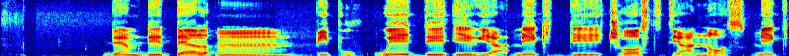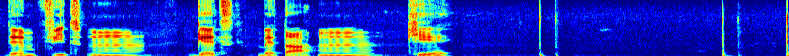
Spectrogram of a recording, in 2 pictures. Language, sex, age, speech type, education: Nigerian Pidgin, male, 30-45, spontaneous, tertiary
